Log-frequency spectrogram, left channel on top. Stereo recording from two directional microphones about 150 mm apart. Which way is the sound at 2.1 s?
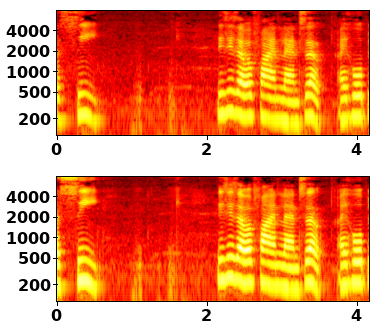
15° right (ahead or behind).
